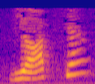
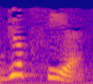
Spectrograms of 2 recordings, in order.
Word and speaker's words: biópsia: Os seguintes vocábulos admitem dupla tonicidade: acróbata ou acrobata, biótipo ou biotipo, hieróglifo ou hieroglifo, oceânia ou oceania, xerox ou xerox. Recomenda-se a pronúncia xerox, por ser mais usual. Autópsia ou autopsia, biópsia ou biopsia, homilia ou homilia, projétil ou projetil, urease ou urease.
